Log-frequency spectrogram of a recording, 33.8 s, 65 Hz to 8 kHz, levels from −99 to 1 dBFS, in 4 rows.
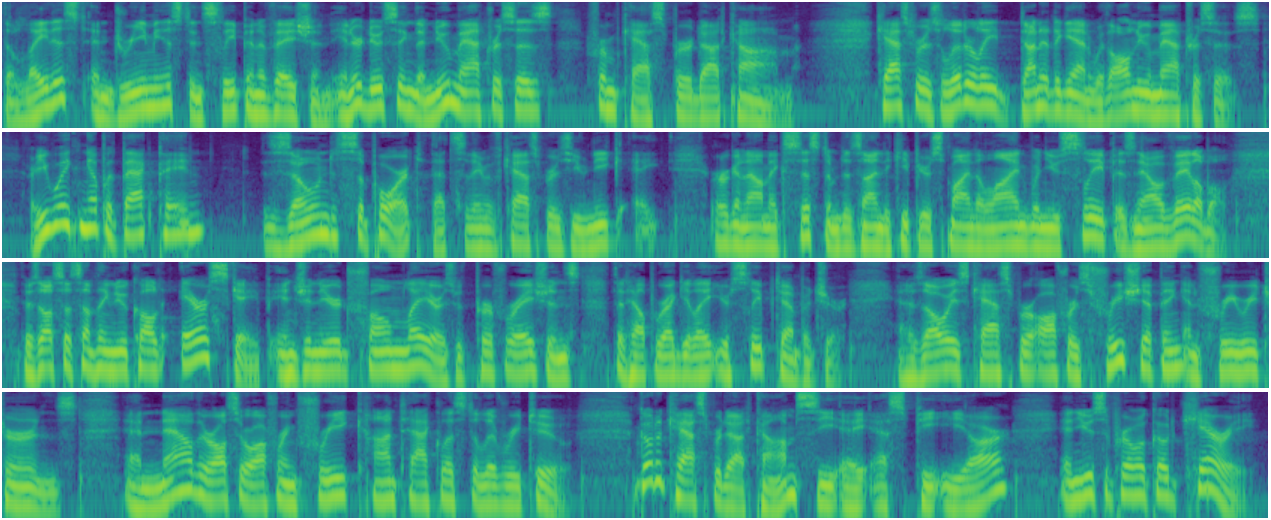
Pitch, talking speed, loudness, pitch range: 125 Hz, 175 wpm, -21 LUFS, 110-145 Hz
